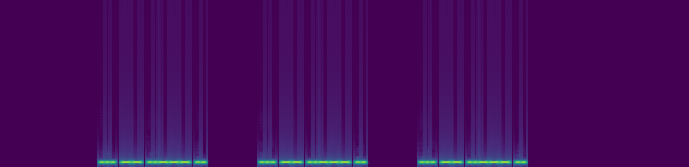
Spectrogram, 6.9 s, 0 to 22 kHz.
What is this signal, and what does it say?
Morse code, heard as a keyed tone, about 45 wpm, 700 Hz. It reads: SM2I SM2I SM2I
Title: DXCC-100 Call Signs - 4 Characters - Repeated 3x - 45wpm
